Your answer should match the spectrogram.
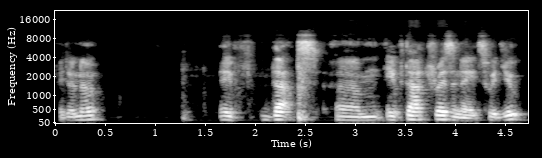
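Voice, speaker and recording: A mellow-voiced man talks through workshop advice in an informal online session. He explains step by step and voices example questions as he goes. The audio is slightly dull and lo-fi, like an online call. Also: medium pitch, fairly even intonation, takes it slowly. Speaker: workshop facilitator giving advice. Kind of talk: informal live online discussion.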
